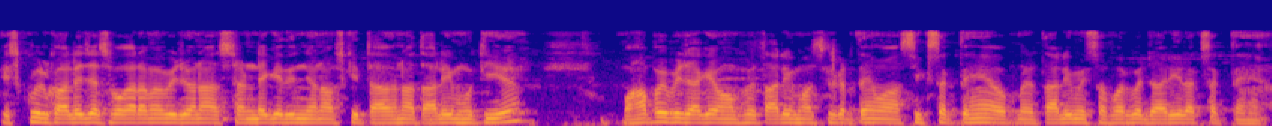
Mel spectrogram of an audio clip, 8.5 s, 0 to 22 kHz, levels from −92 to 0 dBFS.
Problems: none marked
